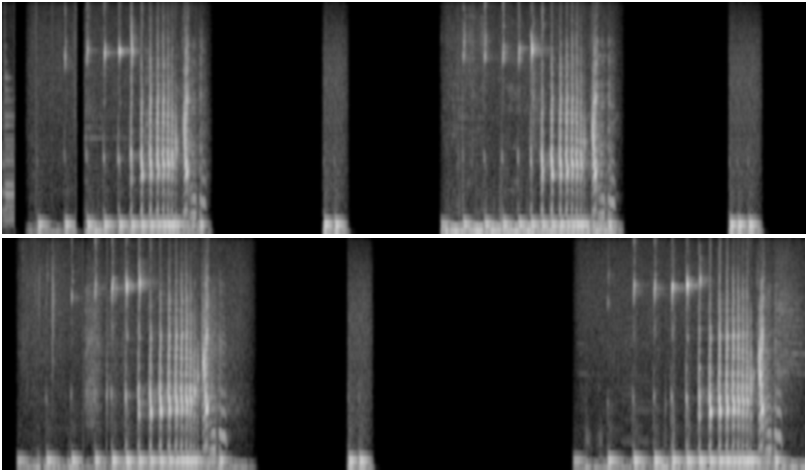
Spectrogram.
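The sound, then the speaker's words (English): An ocellated turkey, a large game bird, calls repeatedly: four long, loud gobbling phrases, each separated by a single short note and brief pauses, with no voices. “let me turn to my conversation about ocellated turkeys and the difficulties of doing field research in the jungles of Mexico”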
